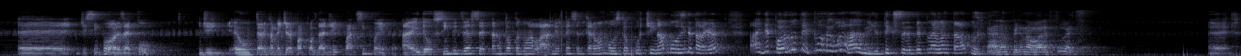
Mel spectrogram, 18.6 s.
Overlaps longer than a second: none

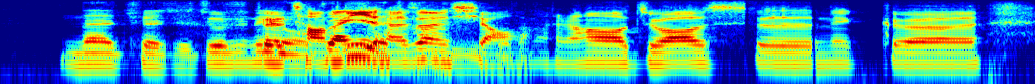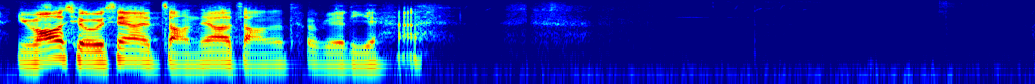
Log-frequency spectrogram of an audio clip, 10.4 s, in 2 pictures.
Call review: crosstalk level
present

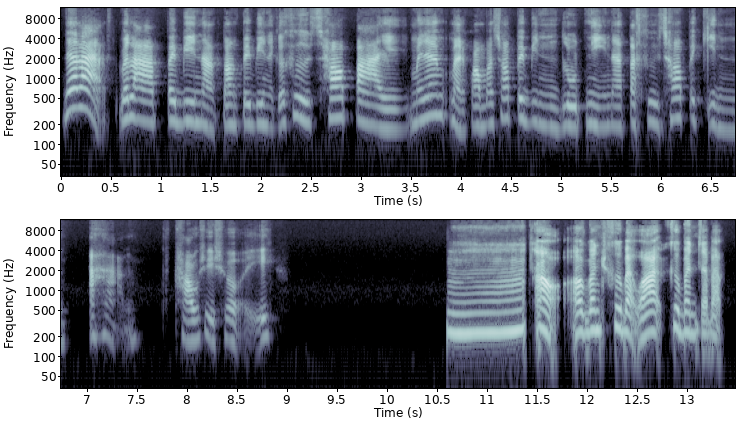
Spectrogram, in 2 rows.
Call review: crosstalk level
none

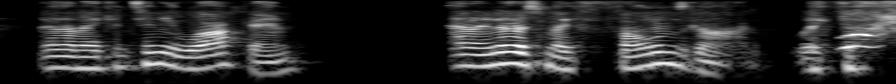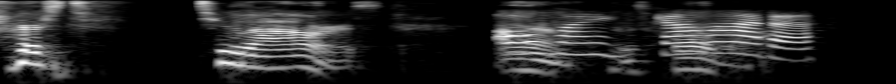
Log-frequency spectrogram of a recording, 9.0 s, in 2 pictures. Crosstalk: present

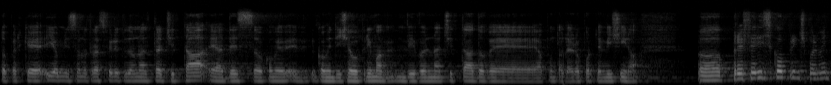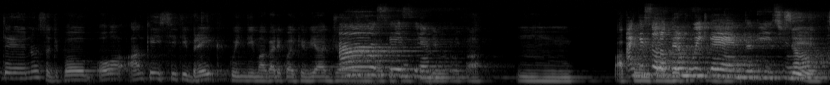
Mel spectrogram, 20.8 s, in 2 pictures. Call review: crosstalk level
present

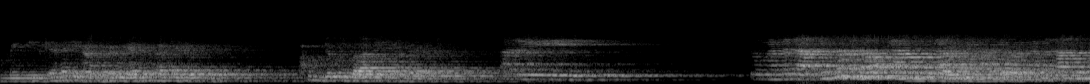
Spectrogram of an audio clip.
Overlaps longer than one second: present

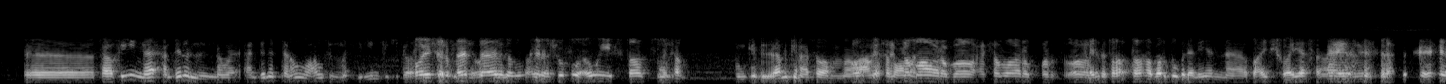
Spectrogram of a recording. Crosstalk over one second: present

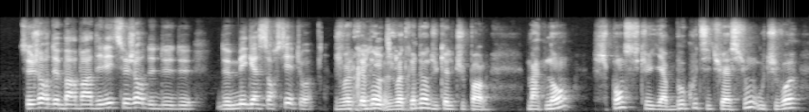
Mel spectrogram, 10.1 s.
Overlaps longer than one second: none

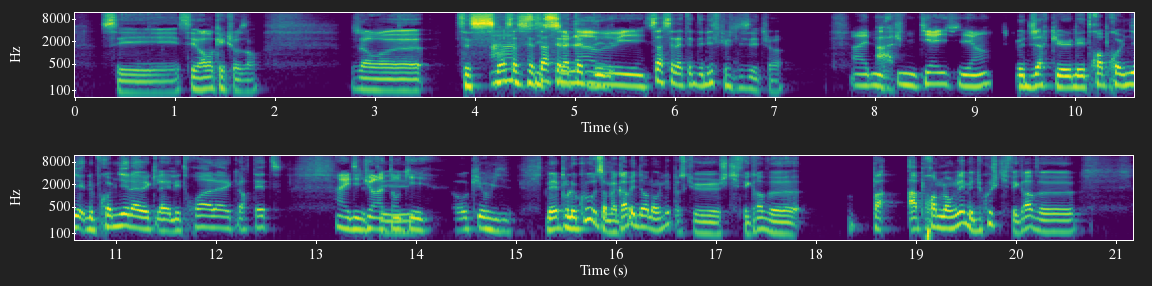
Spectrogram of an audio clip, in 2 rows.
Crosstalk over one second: present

